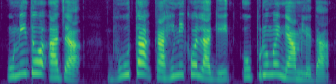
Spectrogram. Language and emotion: Santali, neutral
